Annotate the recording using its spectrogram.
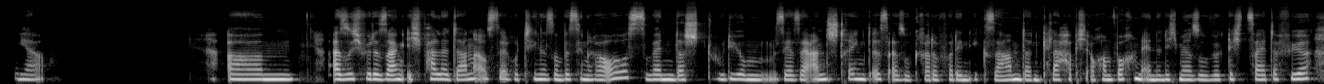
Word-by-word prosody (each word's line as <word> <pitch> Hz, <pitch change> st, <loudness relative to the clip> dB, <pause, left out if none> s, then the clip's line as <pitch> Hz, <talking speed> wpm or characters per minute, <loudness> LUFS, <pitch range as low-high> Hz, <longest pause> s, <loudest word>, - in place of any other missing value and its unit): Ja. 235 Hz, +1 st, -4 dB, 1.8 s
Ähm, 235 Hz, -1 st, +4 dB, 0.3 s
also 240 Hz, 0 st, +3 dB
ich 245 Hz, -, -1 dB
würde 240 Hz, -2 st, +3 dB
sagen: 225 Hz, +1 st, +3 dB
„Ich 225 Hz, -, -1 dB
falle 240 Hz, -2 st, +1 dB
dann 220 Hz, +3 st, -1 dB
aus 245 Hz, 0 st, -3 dB
der 235 Hz, -, -5 dB
Routine 235 Hz, 0 st, -1 dB
so 225 Hz, -, -2 dB
'n 215 Hz, -, +1 dB
bisschen 230 Hz, 0 st, 0 dB
raus, 265 Hz, +8 st, 0 dB
wenn 225 Hz, 0 st, +4 dB
das 215 Hz, 0 st, 0 dB
Studium 225 Hz, 0 st, 0 dB
sehr, 220 Hz, -2 st, -1 dB
sehr 215 Hz, -, -1 dB
anstrengend 240 Hz, 0 st, +1 dB
ist“, 240 Hz, -, -3 dB
also 205 Hz, -1 st, -4 dB
grade 210 Hz, +1 st, -5 dB
vor 220 Hz, +1 st, -7 dB
den 205 Hz, -1 st, 0 dB
Examen, 220 Hz, -1 st, +1 dB
dann 210 Hz, -1 st, -2 dB
klar 225 Hz, +1 st, -4 dB
habe 235 Hz, -, -8 dB
ich -, -, -5 dB
auch 220 Hz, +2 st, -8 dB
am 215 Hz, 0 st, +1 dB
Wochenende 230 Hz, -3 st, +2 dB
nicht 220 Hz, +2 st, -3 dB
mehr 215 Hz, -2 st, +1 dB
so 210 Hz, -1 st, -3 dB
wirklich 225 Hz, +2 st, -4 dB
Zeit 225 Hz, 0 st, -2 dB
dafür. 250 Hz, +3 st, 0 dB
230 Hz, 185 wpm, -20 LUFS, 220-235 Hz, 1.8 s, Ähm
